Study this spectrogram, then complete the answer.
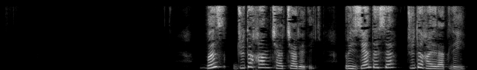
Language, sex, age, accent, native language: Uzbek, female, 18-24, Toshkent shahri, Uzbek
